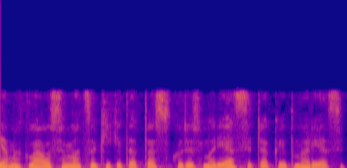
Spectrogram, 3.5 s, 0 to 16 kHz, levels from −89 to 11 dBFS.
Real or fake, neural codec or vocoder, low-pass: fake; codec, 16 kHz, 1.1 kbps, Voila-Tokenizer; 7.2 kHz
